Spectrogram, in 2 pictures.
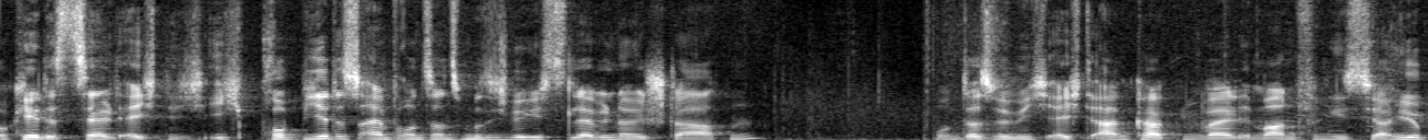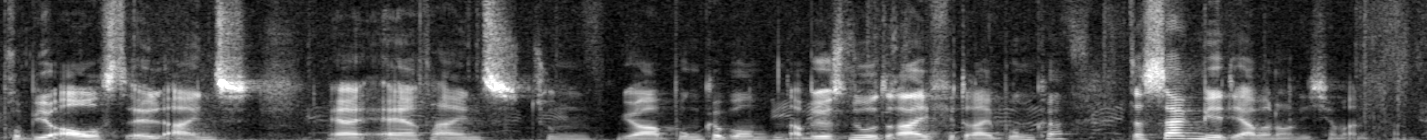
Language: German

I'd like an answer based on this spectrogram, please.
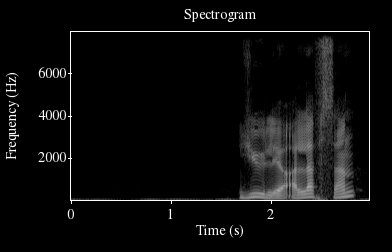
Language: Norwegian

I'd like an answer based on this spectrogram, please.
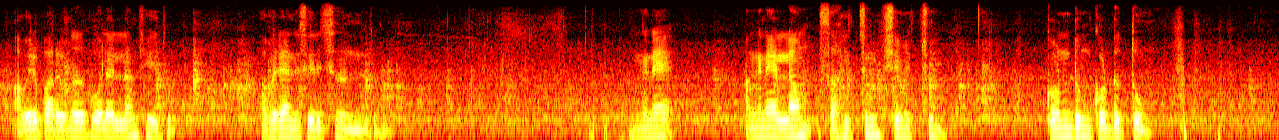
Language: Malayalam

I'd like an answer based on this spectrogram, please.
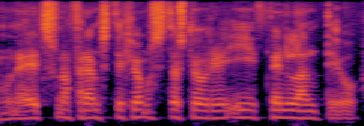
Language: Icelandic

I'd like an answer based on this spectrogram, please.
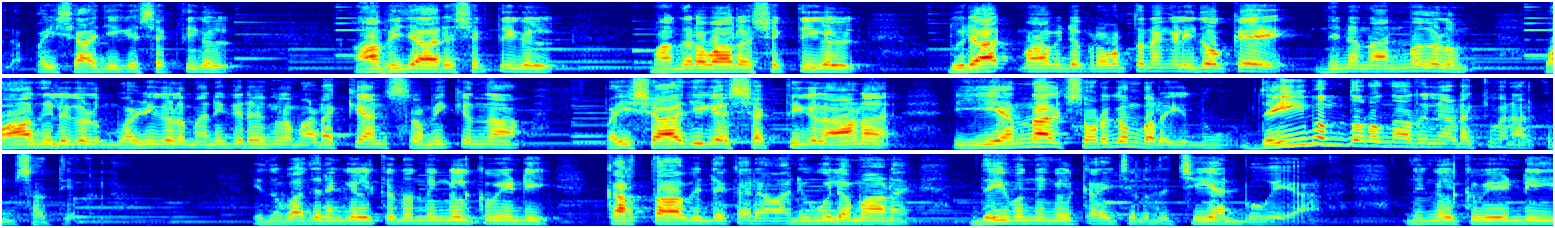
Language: Malayalam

